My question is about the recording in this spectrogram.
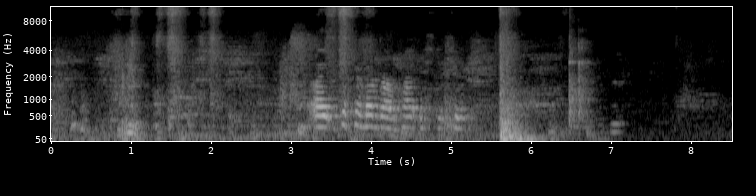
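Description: Knocks and thuds from handling the cut-out fibreglass cabin-roof section of a catamaran, several light knocks and one heavy thud a little before six seconds in, with people talking indistinctly alongside.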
